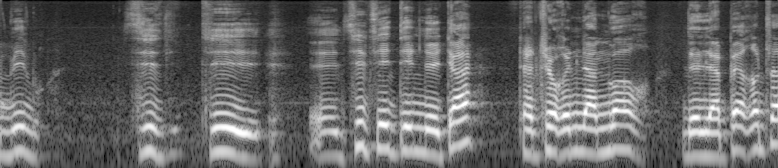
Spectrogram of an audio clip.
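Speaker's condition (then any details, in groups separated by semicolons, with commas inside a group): Cerebral palsy; birth injury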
